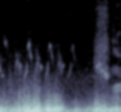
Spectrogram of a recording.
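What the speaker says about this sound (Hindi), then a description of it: "ठंडी ठंडी हवा चल रही है ज़्यादा" Cool desert wind gusts steadily across the microphone, a loud continuous rushing roar with no voices.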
